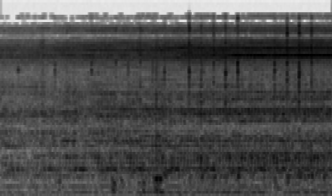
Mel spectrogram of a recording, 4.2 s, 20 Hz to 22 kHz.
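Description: KitchenAid Pro 500 stand mixer running on low speed, its flat beater turning flour into the wet batter: a steady motor hum with faint light ticks.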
